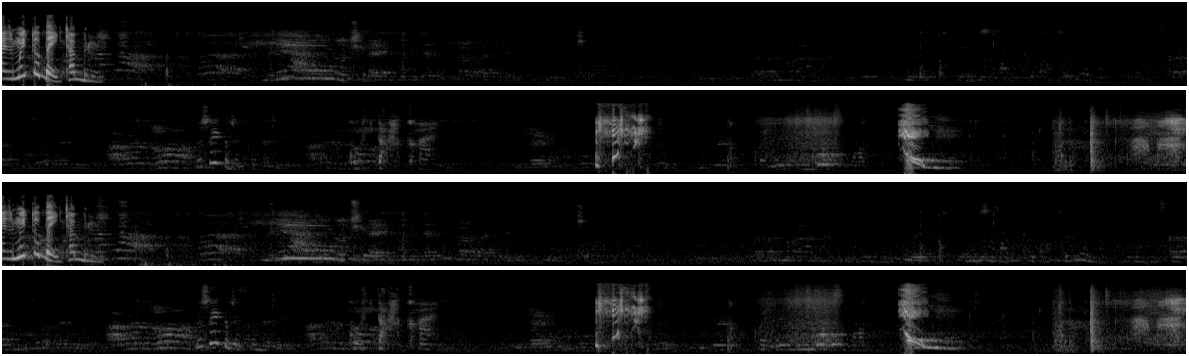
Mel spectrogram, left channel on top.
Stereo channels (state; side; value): normal; both; correlation 0.63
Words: muito bem, tá, Bruno? Não sei o que eu tô falando. Cortar, cara.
